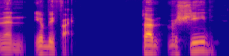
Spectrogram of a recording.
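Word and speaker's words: Rashid: you'll be fine but Rasheed Shahed I'm saying it wrong I said rahid sorry my guy re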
